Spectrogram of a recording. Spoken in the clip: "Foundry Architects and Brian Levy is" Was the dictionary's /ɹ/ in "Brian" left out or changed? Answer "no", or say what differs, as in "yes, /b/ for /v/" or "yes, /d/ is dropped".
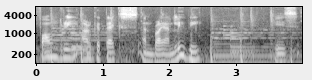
no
